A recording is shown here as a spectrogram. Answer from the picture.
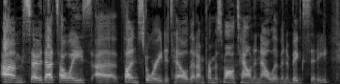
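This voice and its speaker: An American woman talks at a fairly quick pace and a medium pitch, with fairly even intonation. Her loudness swings widely. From US South, north Florida (Perry). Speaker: nonprofit executive director. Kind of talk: interview. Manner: hesitant with many fillers.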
